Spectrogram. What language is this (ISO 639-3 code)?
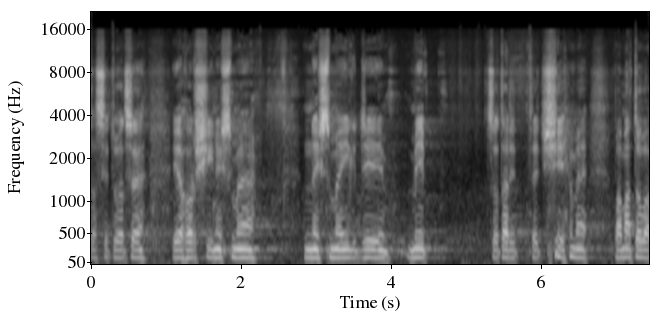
ces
